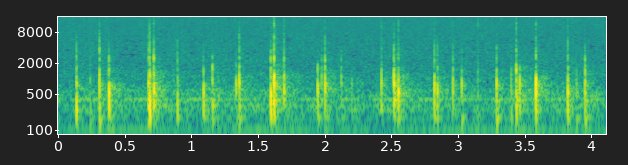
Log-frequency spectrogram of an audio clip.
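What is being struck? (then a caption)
Glass tablet screen tapped with fingernails. Long nails tap the glass screen of an iPad in a quick, uneven series of about nineteen short, dry clicks. Each click is sharp with a brief bright edge and almost no ring, and there is a faint steady low hum underneath.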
